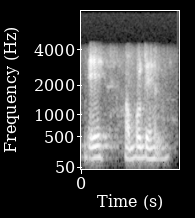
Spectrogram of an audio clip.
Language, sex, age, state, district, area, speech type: Assamese, female, 45-60, Assam, Udalguri, rural, conversation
